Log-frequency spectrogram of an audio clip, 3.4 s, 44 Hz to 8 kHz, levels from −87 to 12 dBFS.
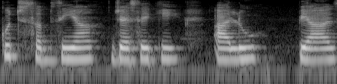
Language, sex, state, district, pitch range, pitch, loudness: Hindi, female, Chandigarh, Chandigarh, 205-215 Hz, 210 Hz, -17 LUFS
